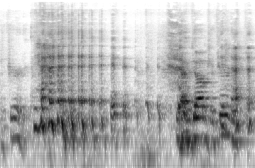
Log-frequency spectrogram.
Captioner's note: laughing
